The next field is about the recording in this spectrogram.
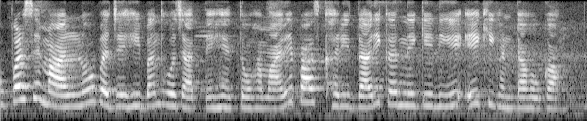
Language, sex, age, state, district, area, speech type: Hindi, female, 18-30, Madhya Pradesh, Chhindwara, urban, read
